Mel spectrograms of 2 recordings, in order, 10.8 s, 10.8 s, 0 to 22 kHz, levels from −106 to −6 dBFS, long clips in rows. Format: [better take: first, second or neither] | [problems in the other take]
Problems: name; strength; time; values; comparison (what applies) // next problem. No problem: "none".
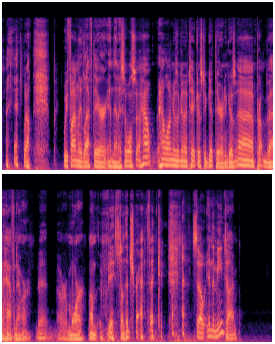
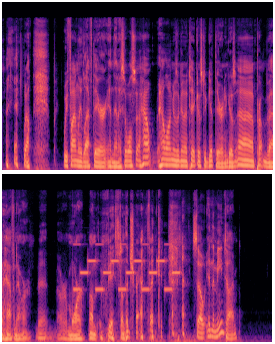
first | phone ringing; noticeable; from 7 to 9 s; peak 3 dB below the speech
